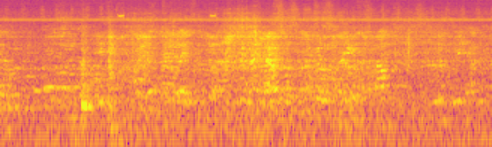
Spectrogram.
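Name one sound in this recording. A crowd of people chatters softly in a large room.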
